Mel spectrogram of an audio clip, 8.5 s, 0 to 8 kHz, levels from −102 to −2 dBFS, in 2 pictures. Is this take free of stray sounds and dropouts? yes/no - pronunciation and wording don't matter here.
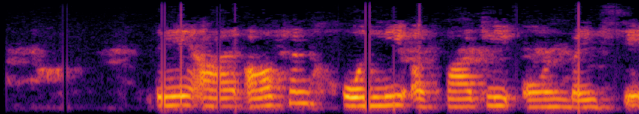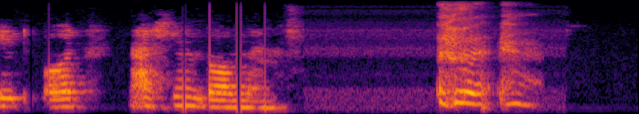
no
